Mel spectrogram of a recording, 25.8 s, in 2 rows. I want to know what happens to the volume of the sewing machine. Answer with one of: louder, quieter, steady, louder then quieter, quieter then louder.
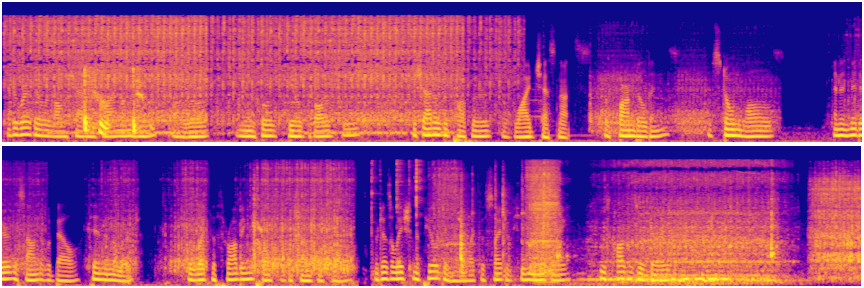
quieter then louder.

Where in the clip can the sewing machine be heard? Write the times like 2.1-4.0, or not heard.
0.0-25.7.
